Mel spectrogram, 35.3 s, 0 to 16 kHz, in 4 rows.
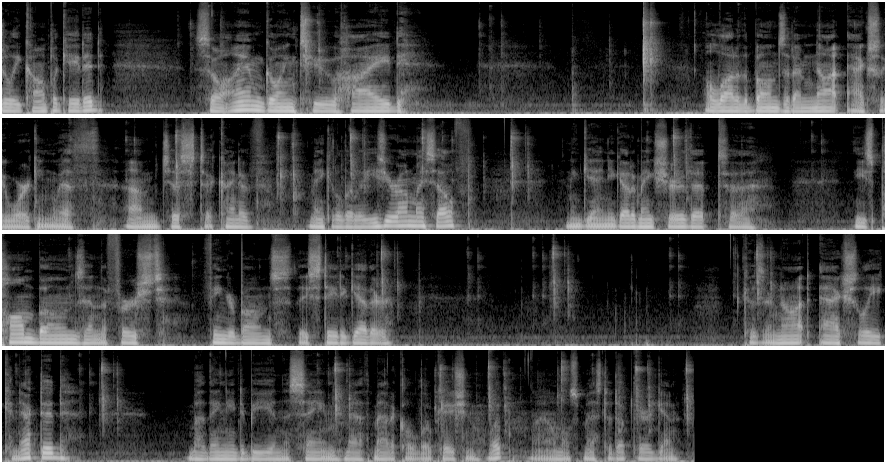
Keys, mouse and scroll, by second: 3.1 c, 6.4 h, 7.4-9.5 middle drag, 9.5 click, 10.1 click, 10.6 g, 12.4 z, 13.0 scroll up 1, 13.2 shift+click, 14.0 g, 15.6 z, 16.9 click, 18.3 click, 21.0 click, 21.5 g, 23.0 click, 23.2 g, 25.0 click, 25.2 g, 27.3 click, 27.6 g, 29.6 click, 29.9 g, 31.4 z, 31.8-32.4 scroll up 4, 32.4 shift+click, 32.9 z, 33.4 g, 33.5 scroll down 6, 33.7 alt+h, 33.8 middle click, 34.9-35.3 typing, 35.0 middle click, 35.2 scroll up 4.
